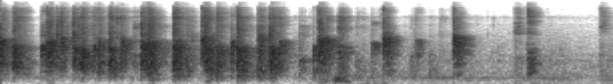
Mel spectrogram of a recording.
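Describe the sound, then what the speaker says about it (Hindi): Church congregation clapping together during a Sunday service, a dense burst of sharp hand claps that rattles on steadily, then thins into a few scattered claps as it winds down. "तो एक अच्छी ताली हो जाए"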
